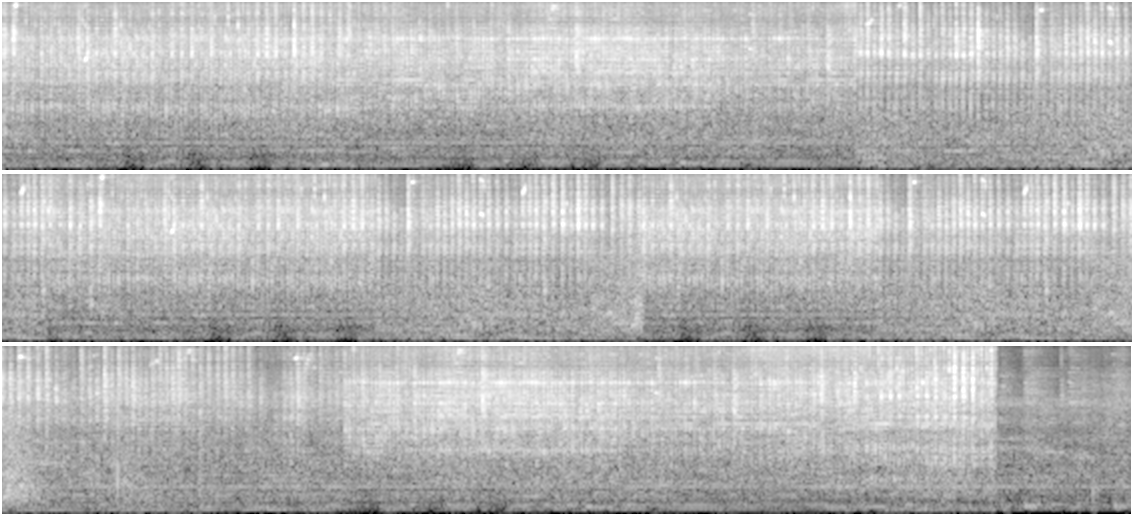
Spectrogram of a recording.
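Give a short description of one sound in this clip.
A bicycle chain rattles and whirs over a spinning hub.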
